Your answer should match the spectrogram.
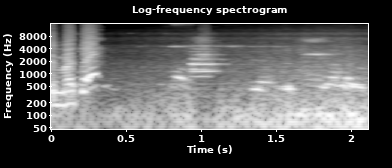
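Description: A short vehicle horn toot about a second in, over low street-traffic rumble.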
